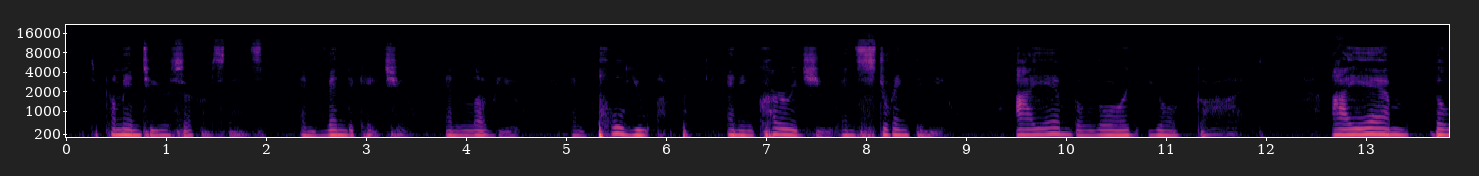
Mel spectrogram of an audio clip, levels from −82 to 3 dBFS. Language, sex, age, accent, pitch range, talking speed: English, female, 50-69, American, 160-200 Hz, 125 wpm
